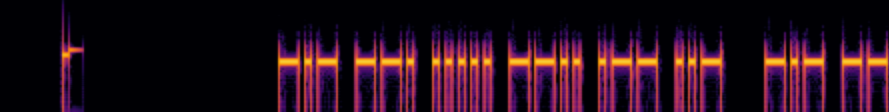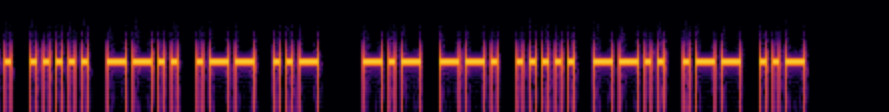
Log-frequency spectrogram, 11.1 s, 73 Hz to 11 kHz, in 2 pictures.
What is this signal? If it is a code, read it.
Morse code, heard as a keyed tone, about 30 wpm, 700 Hz. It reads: KG5ZWU KG5ZWU KG5ZWU
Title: USA Call Signs Repeated 3x 30wpm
